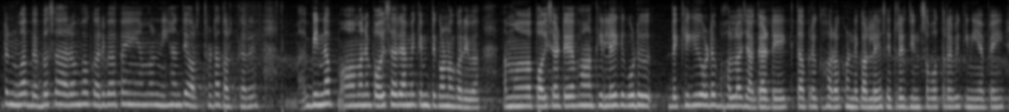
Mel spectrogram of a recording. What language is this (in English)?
Odia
